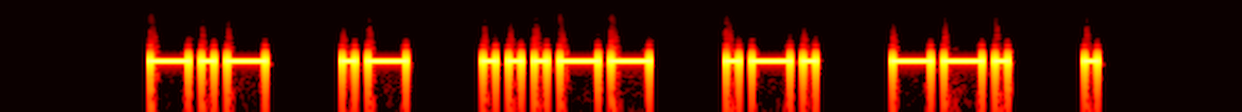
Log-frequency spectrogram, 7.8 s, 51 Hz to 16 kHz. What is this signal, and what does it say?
Morse code, heard as a keyed tone, about 15 wpm, spaced as for 11 wpm, 700 Hz. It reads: KA3RGE
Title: USA Call Signs - 6 Characters - 2x Character Spacing - 15wpm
